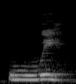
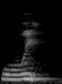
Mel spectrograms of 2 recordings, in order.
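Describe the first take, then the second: First: The final th sound is clearly pronounced. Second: The final th sound is nearly dropped. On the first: "com a língua entre os dentes" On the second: "esse som a gente praticamente nem pronuncia"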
